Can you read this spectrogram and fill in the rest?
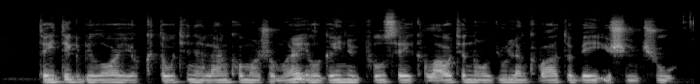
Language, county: Lithuanian, Vilnius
